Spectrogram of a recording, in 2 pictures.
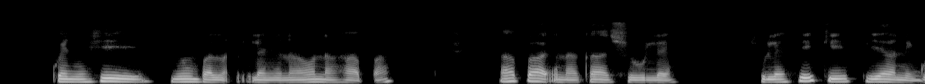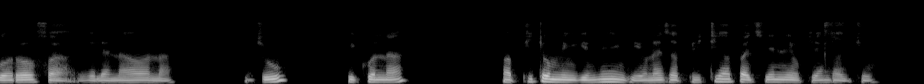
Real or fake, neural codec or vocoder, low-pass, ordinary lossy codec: fake; autoencoder, 48 kHz, 32 numbers a frame, DAC-VAE, trained on Japanese speech; 7.2 kHz; AAC, 48 kbps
